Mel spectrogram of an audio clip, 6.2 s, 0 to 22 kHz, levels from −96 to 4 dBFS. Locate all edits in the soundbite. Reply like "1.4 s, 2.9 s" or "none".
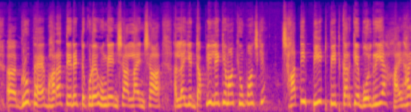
4.2 s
